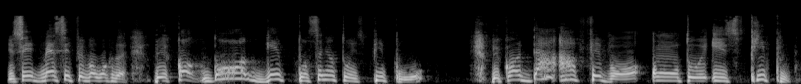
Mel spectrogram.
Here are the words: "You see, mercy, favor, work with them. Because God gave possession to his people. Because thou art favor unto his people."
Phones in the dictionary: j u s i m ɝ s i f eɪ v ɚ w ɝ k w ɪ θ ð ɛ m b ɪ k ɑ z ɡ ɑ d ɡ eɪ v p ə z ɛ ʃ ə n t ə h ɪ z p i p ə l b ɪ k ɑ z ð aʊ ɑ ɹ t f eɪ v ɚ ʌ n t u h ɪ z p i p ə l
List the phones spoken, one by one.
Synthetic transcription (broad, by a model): j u s i m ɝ s i f eɪ v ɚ w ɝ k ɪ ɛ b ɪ k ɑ s ɡ ɑ d ɡ eɪ v p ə s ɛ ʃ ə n t ə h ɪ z p i p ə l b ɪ k ɑ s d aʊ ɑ f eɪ v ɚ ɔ n t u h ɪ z p i p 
